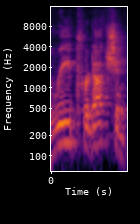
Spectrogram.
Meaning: 1. The act of reproducing new individuals biologically 2. The act of making copies 3. A copy of something, as in a piece of art; a duplicate 4. A method for reproducing a bug or problem
- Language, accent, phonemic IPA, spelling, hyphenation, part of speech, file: English, US, /ˌɹiːpɹəˈdʌkʃən/, reproduction, re‧pro‧duc‧tion, noun, En-us-reproduction.ogg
